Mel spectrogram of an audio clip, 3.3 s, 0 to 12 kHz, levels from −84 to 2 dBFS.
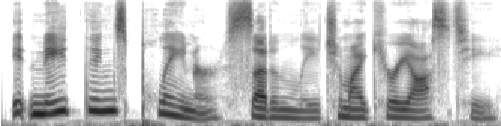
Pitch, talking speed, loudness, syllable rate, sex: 195 Hz, 145 wpm, -20 LUFS, 4.4 syllables/s, female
